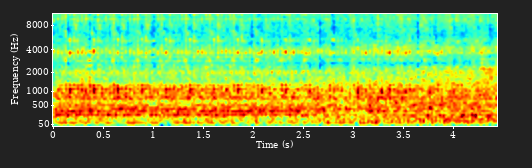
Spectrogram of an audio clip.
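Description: A loud diesel idle with a steady, rapid knock riding on it, even in rhythm with the engine. It is a knock at idle, cause unknown.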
